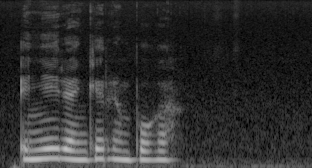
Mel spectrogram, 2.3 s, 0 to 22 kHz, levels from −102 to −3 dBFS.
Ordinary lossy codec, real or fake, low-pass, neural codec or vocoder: none; real; none; none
